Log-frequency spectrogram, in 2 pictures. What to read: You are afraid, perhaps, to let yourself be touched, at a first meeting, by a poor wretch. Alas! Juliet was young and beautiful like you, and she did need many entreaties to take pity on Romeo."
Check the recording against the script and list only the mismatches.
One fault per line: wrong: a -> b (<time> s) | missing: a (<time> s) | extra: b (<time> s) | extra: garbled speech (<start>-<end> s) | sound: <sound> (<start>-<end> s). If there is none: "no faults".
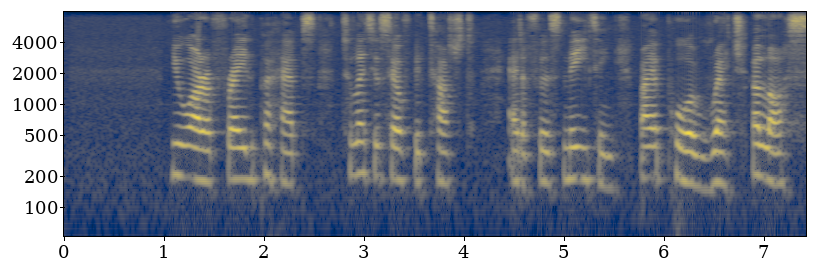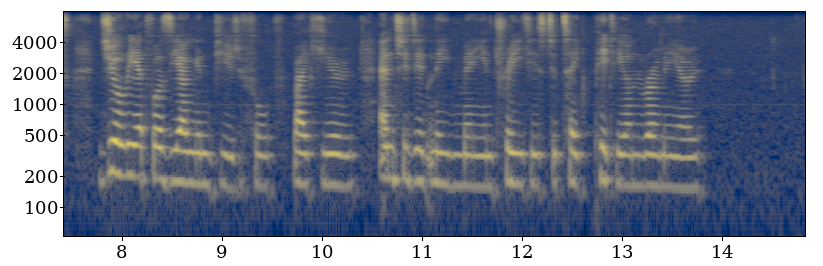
no faults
